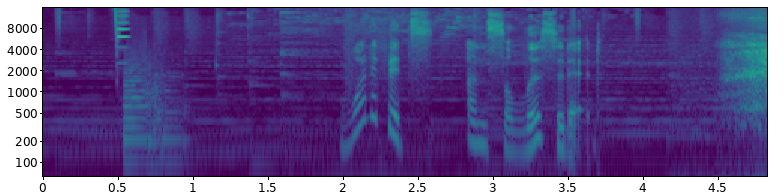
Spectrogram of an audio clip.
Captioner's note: digital beep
